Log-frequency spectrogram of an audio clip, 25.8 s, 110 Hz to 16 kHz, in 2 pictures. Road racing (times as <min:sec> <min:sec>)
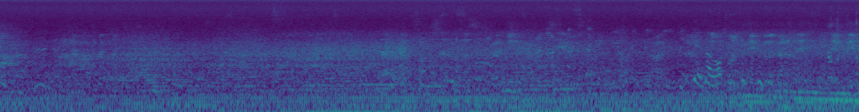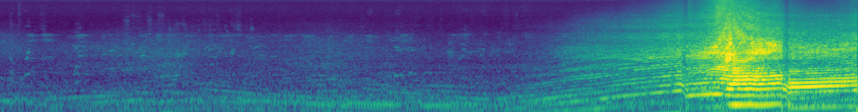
0:10.8 0:25.7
